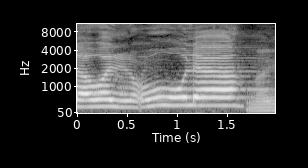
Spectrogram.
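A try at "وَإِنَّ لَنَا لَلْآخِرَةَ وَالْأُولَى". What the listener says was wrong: उला नहीं उला है हमजा के साथ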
